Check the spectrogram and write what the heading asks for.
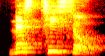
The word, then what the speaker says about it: mestizo: both in uh Nick's ethics Heritage called mezzo pronounced meets meat mestizo matisso in the same way Mexican religious myths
